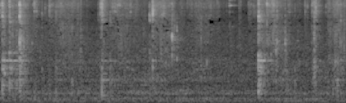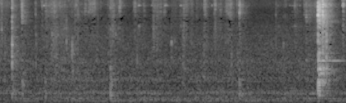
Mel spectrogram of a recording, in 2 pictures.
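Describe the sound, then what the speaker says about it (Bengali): Fish being mixed by hand with turmeric and salt in a bowl, giving soft wet squelching with scattered light clinks and taps against the bowl, fairly quiet and steady, no talking. "মাছে বেশ ভালো করে মেখে নিয়েছি।"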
